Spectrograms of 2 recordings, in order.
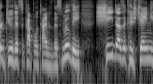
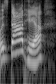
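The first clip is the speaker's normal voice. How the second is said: put-on English accent; 3 semitones higher than usual. Retelling a story, quoting him as he comes in, English accent. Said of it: "I'm doing an English accent".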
